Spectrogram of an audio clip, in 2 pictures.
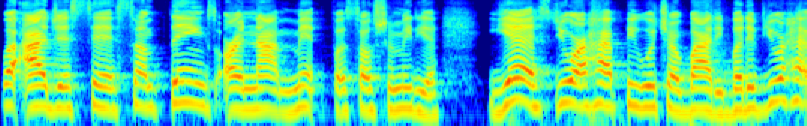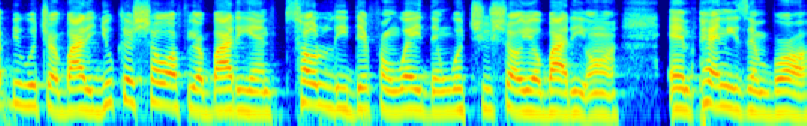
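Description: Speaking very fast, a woman keeps a medium pitch. Her intonation stays fairly even. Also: quiet background. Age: 20s. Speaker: podcast guest, host's friend. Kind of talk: casual chat.

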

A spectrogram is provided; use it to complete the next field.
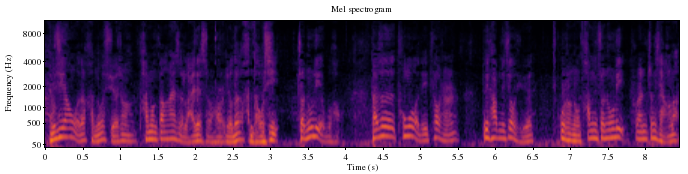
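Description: A man talks at a very fast pace with very wide pitch swings. Background noise is noticeable. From Liaoning, northeast China (Shenyang). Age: 40s. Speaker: rope-skipping athlete and coach. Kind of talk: interview testimony. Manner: halting.

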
